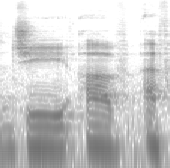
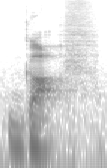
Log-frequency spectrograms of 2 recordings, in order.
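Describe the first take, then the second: First: The letters are said separately with "of". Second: It is said as one short word. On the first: The speaker calls it right. "this is g of f of x" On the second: The speaker calls it wrong. "this is not pronounced as goff"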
